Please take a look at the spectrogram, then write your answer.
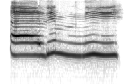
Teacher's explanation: stress on the lam because there is a tashdid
